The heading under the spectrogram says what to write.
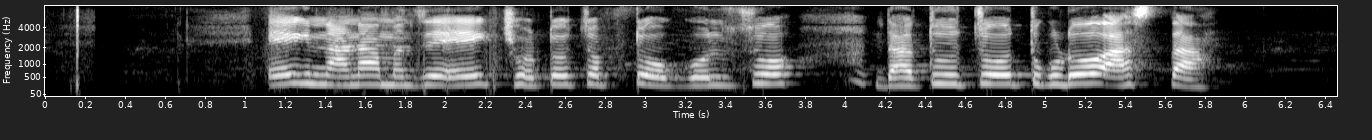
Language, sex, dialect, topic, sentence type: Marathi, male, Southern Konkan, banking, statement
